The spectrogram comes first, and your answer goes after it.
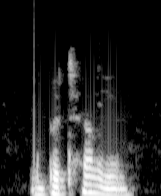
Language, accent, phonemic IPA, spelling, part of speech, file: English, Southern England, /bəˈtæl.i.ən/, battalion, noun / verb, LL-Q1860 (eng)-battalion.wav
- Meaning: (noun) An army unit having two or more companies, etc. and a headquarters. Traditionally forming part of a regiment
